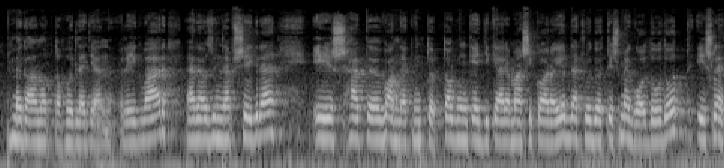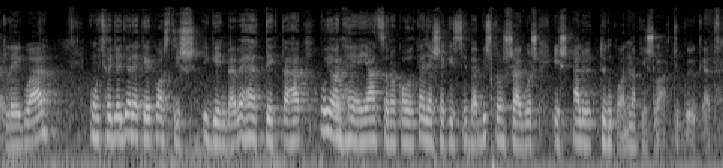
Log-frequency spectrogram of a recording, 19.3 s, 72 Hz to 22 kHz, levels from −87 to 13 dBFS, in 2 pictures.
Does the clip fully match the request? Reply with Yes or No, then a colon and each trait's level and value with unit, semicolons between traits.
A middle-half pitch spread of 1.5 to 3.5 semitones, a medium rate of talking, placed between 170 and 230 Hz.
Yes: narrow, 2.4 semitones; average, 135 wpm; high, 190 Hz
